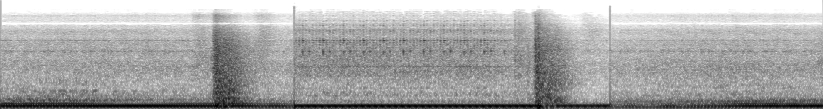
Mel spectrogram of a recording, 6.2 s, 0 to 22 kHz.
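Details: BMW 335i with N54 engine idling right after high-pressure fuel pump replacement, not yet warmed up: low, even hum with a steady soft pulse, no misfire stumble, a couple of brief nearby clunks; healthy idle.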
